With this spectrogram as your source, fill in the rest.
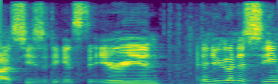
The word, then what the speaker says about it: Irian: And this Iowa and this Irian, that's how you pronounce the ship, are not going to be able to go dark because we have the speed.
